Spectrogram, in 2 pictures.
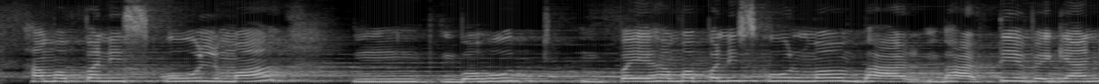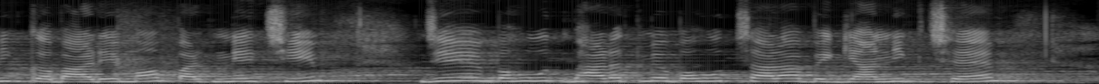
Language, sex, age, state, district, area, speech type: Maithili, female, 18-30, Bihar, Darbhanga, rural, spontaneous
